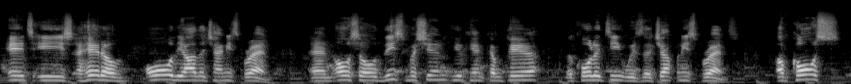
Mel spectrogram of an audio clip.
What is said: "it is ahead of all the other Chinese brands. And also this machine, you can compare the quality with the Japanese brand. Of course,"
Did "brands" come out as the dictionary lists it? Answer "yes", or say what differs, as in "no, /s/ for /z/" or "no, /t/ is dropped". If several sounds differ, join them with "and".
no, /z/ is dropped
